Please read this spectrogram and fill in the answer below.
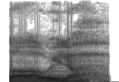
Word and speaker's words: طاولة: طاولة. Let's hear it again. طاولة.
